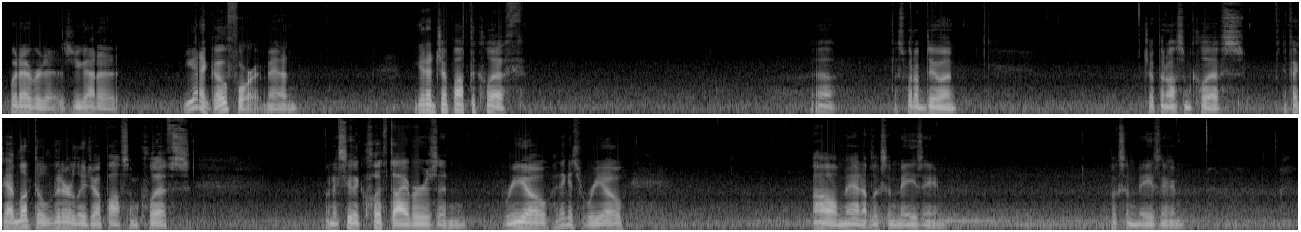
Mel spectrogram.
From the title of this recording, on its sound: Outside at Westside Park, Gainesville, FL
